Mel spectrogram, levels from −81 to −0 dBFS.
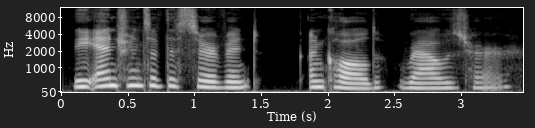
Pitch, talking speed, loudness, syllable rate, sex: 230 Hz, 140 wpm, -18 LUFS, 4.9 syllables/s, female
